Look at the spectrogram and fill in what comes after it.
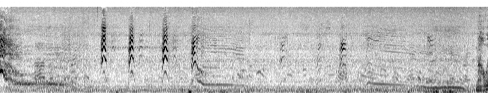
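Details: A coalition of five male cheetahs in Kenya's Maasai Mara communicates with high, bird-like chirps, twittering and drawn-out falling whines, calling back and forth over a low rumble, around a wildebeest one of them brought down.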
